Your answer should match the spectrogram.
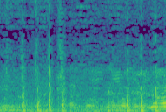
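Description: Two steel cleavers chopping red onions on a plastic cutting board: quick, uneven knocks of the blades striking the board, several a second, overlapping from the two choppers.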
